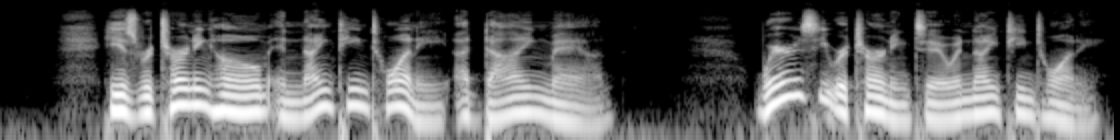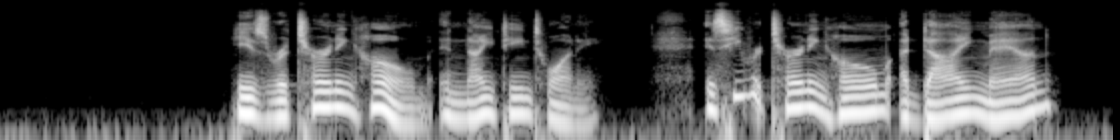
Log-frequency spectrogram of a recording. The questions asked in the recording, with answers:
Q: Where is he returning to in 1920?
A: He is returning home in 1920.

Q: Is he returning home a dying man?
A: Yes, he is returning home a dying man.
